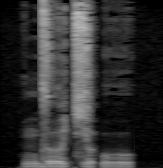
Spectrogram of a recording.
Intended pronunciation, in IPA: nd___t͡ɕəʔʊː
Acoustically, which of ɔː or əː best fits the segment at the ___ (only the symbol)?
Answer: əː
